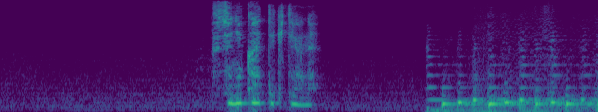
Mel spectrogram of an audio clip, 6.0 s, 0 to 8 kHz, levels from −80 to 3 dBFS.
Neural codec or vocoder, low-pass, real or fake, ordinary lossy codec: none; 7.2 kHz; real; Opus, 16 kbps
